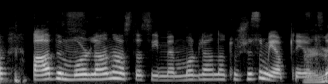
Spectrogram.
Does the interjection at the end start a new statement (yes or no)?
yes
